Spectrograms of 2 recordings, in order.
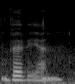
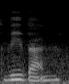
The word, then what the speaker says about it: Vivienne: So for example, if you say my name, Vivienne, in English it's just Vivienne. If you pronounce it in the Spanish interpretation, which means they live, it is Viven, right?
